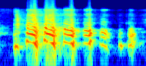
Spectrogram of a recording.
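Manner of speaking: loud high burst of laughter; a bright, loud laugh at her own joke. Real, not acted. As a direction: let out a big real laugh. Laughing after shooing cards off.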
